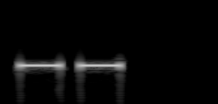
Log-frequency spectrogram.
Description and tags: Call Waiting Tone
Pulsing tone made when you receive second call while you are on the phone. Call on the other line. Created from scratch using signal generators.
Call-Waiting, On-The-Other-Line, On-The-Phone, Phone, Phone-Call, Tone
